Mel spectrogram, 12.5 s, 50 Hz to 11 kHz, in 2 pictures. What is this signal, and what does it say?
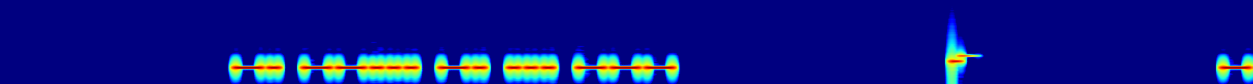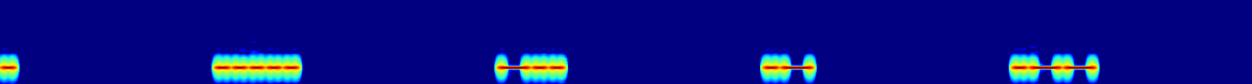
Morse code, heard as a keyed tone, about 28 wpm, spaced as for 12 wpm, 700 Hz. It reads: N7NSO N5DAW
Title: USA Call Signs - 5 Characters - 8x Character Spacing - 28wpm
